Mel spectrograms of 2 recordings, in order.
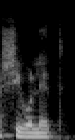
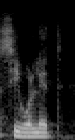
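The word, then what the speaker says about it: שִׁבֹּלֶת: ellos le pedían que pronunciara la palabra shibolet si era de Efraín diría zolet porque a la gente de Efraín le cuesta pronunciar bien esa palabra entonces se lo llevaban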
